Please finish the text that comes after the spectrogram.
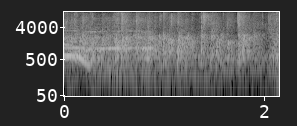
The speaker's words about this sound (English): I still feel like this is the heart of everything that's happening from a fintech and a banking perspective. It kind of feels like, and I, and I, like, get like a bigger round of applause for that one. Surely, come on.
